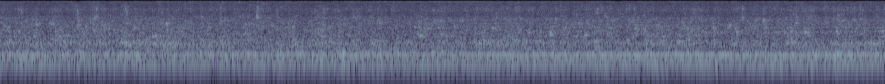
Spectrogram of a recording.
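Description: Reef aquarium's water moving steadily, a continuous trickling and splashing of circulating water, over a steady low hum.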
